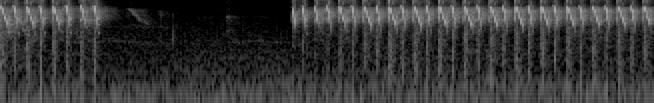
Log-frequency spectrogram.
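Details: A vigorously singing cigun gives a rapid high-pitched trill, falls silent for just over a second, then launches into another long run of quick, sharp notes.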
